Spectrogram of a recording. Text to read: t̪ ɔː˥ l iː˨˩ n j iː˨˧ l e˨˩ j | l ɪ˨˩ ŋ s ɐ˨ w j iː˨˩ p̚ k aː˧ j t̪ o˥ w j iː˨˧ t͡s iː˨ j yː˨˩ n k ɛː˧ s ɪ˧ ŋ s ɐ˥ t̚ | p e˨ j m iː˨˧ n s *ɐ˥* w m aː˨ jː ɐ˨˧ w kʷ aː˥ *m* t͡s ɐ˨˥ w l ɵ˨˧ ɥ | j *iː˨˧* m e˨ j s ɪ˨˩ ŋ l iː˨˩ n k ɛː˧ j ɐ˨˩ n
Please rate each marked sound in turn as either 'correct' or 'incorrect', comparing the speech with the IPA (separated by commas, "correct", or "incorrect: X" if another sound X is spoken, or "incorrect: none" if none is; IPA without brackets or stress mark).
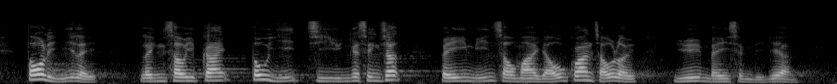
incorrect: ɐ˨, incorrect: n, incorrect: yː˨˧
